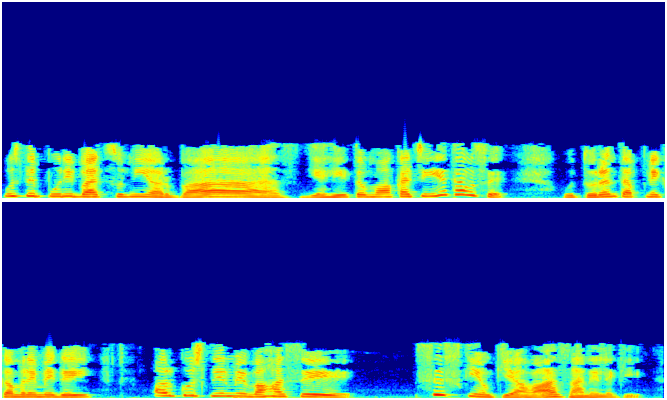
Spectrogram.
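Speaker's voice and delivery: low, calm storyteller narration; story narration. A narrator's reading. Narrator telling listeners what Preeti overhears. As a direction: narrate the scene steadily.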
